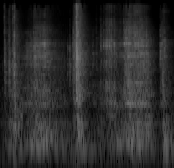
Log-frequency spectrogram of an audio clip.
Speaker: That thing on this machine is either gummed up or missing. Because when you pull this carriage back, you hear like this vibrating, grinding kind of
